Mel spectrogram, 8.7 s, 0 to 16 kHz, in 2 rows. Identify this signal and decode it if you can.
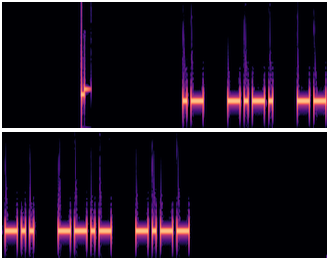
Morse code, heard as a keyed tone, about 22 wpm, spaced as for 16 wpm, 700 Hz. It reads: AC8QY
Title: USA Call Signs - 5 Characters - 2x Character Spacing - 22wpm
